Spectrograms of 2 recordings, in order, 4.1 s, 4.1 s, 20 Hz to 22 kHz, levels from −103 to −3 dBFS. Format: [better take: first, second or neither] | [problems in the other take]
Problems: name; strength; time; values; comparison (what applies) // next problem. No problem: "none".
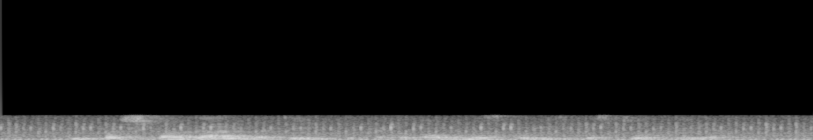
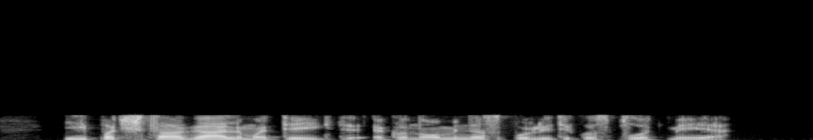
second | background sound (Engine / Vehicle); 5 dB below the speech // room echo; dies away in 2.6 s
